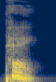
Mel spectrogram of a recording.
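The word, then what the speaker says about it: pe: So the Hebrew number or letter that corresponds with 80 is the letter pay, which rhymes with pay, as in cha-ching.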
